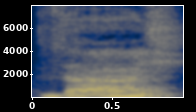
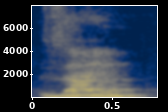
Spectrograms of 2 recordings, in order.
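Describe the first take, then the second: First: The word ends without an n sound. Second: The word ends with an n sound. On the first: The speaker calls it right. "the correct pronunciation is zai" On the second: The speaker calls it wrong. "Some people pronounce this incorrectly. They pronounce it as zain"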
